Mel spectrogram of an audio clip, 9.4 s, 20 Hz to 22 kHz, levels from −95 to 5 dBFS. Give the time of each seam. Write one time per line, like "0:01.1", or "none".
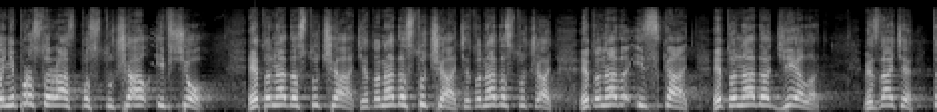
none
